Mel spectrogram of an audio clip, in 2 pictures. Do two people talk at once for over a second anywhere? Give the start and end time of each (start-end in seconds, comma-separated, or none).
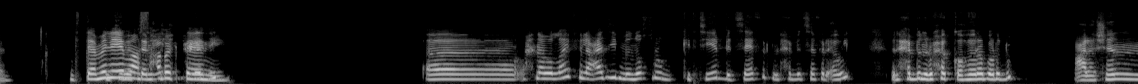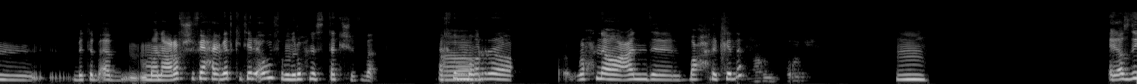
1.1-2.2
